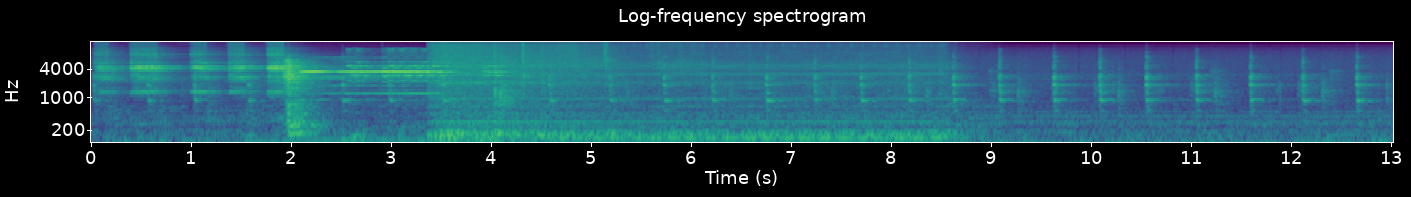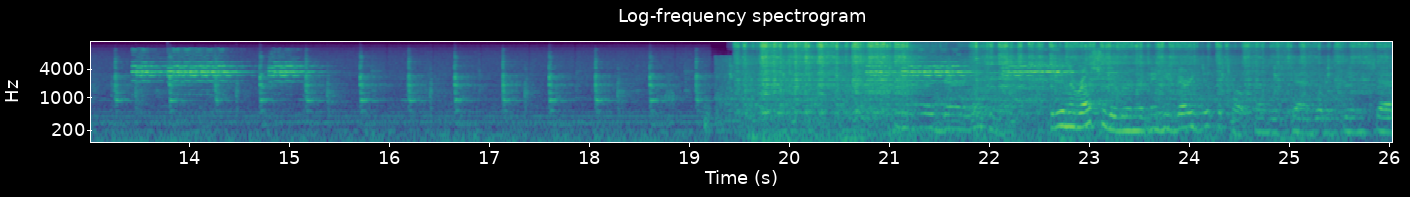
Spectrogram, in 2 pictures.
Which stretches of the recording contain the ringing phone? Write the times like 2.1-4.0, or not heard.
2.5-4.2, 13.4-15.2, 20.8-22.8.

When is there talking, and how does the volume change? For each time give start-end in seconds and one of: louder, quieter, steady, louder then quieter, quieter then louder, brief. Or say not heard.
20.9-25.9 louder then quieter.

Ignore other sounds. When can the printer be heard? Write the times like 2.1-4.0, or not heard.
0.0-9.2, 19.4-25.9.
